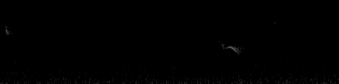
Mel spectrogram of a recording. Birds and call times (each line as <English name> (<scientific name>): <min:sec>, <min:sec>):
African Black-headed Oriole (Oriolus larvatus): 0:02.3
